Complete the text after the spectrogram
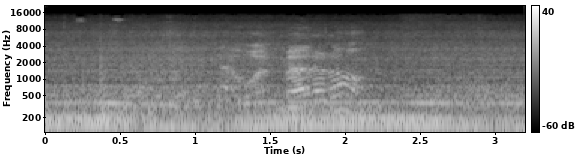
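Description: A man speaks close by over the engine.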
